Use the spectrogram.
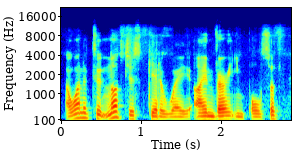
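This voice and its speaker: A man's voice: mid-range voice, expressive, fairly quick, a little mellow. A man whose first language is Afrikaans, chatting on a video call, hesitant with many restarts. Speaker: guest. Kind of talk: casual video call chat.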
